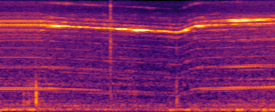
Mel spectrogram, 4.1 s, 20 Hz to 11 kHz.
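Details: Electric bike hub motor on a Votol controller (EM 100 update), at the medium speed setting: a clean high-pitched whine climbs and eases with speed, no grinding or clicking. Motor sounds healthy with this controller.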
